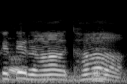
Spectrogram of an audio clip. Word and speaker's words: राधा: प्यार की वजह से राधे बोल देते हैं, राधे, है ना। तो राधे नहीं होता, राधा होता है एक्चुअली।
